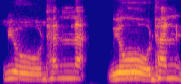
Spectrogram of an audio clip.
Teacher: Last anunasika of that varga, ta varga, because next letter is da.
